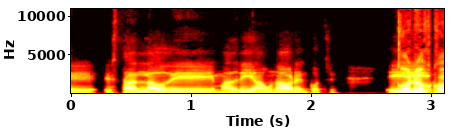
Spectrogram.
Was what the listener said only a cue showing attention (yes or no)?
yes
